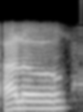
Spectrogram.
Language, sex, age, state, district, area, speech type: Nepali, male, 30-45, West Bengal, Alipurduar, urban, conversation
